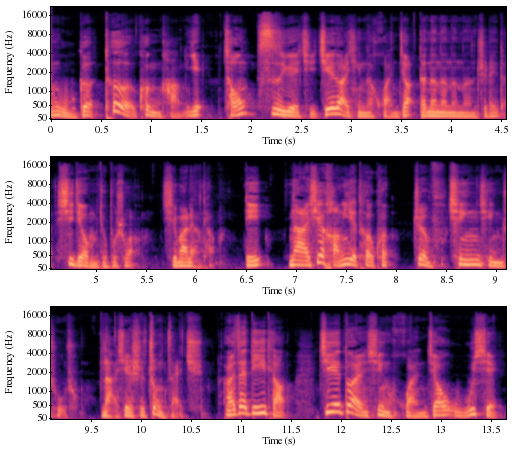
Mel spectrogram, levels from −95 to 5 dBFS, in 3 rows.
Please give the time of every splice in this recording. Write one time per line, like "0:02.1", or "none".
0:05.6
0:10.7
